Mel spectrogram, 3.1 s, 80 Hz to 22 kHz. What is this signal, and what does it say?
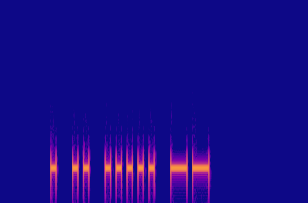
Morse code, heard as a keyed tone, about 22 wpm, 700 Hz. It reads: EI5M
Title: DXCC-100 Call Signs - 4 Characters - 22wpm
